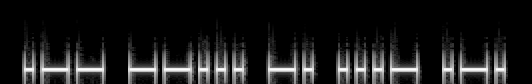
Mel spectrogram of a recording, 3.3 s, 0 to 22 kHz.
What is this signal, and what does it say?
Morse code, heard as a keyed tone, about 22 wpm, 700 Hz. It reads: W7NVR
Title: USA Call Signs 22wpm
